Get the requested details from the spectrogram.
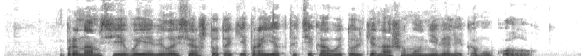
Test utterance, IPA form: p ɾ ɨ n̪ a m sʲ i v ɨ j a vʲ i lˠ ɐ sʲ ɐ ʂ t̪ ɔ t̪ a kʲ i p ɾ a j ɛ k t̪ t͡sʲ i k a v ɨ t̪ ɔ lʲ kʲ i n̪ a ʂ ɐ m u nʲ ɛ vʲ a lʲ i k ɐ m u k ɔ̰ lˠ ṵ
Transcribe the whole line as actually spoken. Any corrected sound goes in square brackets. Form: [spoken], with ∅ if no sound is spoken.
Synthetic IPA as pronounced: p ɾ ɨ n̪ a m sʲ i v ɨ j a vʲ i lˠ ɐ sʲ ɐ ʂ t̪ ɔ t̪ a kʲ i p ɾ a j ɛ k t̪ t͡sʲ i k a v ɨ t̪ ɔ lʲ kʲ i n̪ a ʂ ɐ m u nʲ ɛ vʲ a lʲ i k ɐ m u k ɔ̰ lˠ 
